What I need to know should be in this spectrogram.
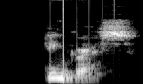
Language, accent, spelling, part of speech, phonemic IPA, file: English, Southern England, ingress, noun, /ˈɪŋɡɹɛs/, LL-Q1860 (eng)-ingress.wav
- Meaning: 1. The act of entering 2. A permission to enter 3. A door or other means of entering 4. The entrance of the Moon into the shadow of the Earth in eclipses, or the Sun's entrance into a sign, etc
